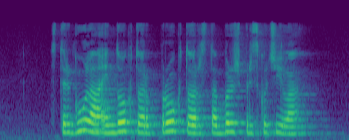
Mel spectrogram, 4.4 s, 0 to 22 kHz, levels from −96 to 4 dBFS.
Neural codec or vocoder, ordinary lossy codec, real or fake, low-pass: none; MP3, 64 kbps; real; 10.8 kHz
